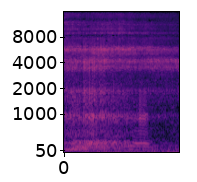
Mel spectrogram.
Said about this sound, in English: The thing I recalled most clearly was my fellow traveler's considerable snoring abilities.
